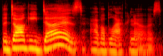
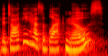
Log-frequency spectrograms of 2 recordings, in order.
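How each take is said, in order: First: It sounds like a statement, with verb stressed. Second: It sounds questioning, rising at the end.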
